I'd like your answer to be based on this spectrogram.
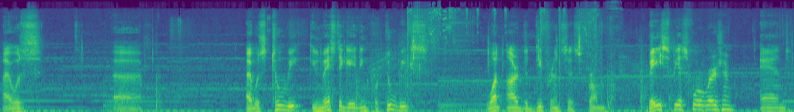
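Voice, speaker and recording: A man with a Croatian accent and a deep, low voice talks slowly and loosely to his viewers, stopping often to search for words in English. Faint music plays quietly in the background. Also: big pitch swings. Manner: rambling, many filler pauses, broken English grammar. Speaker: livestreamer. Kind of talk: casual live-stream chat with viewers.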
